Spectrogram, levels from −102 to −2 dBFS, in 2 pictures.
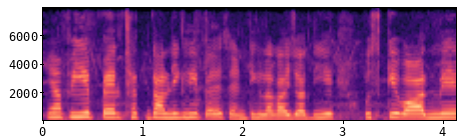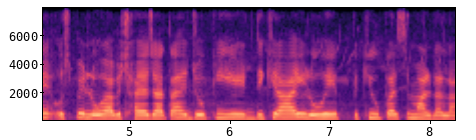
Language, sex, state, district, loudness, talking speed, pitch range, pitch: Hindi, female, Maharashtra, Aurangabad, -23 LUFS, 240 wpm, 250-275 Hz, 260 Hz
